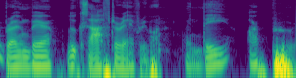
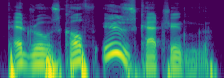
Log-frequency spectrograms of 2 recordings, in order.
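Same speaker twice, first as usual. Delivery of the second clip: Doctor Brown Bear; 6 dB louder, slower than usual. Acted. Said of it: "says Doctor Brown Bear".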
